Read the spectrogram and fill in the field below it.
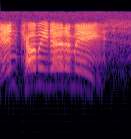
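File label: male incoming; Starsiege; Tribes Demo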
